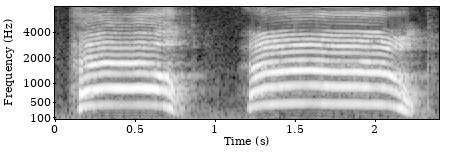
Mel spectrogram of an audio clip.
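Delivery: very loud call. Acted. Bear stuck in the bath yells for anyone, loud. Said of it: "and then very loudly".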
